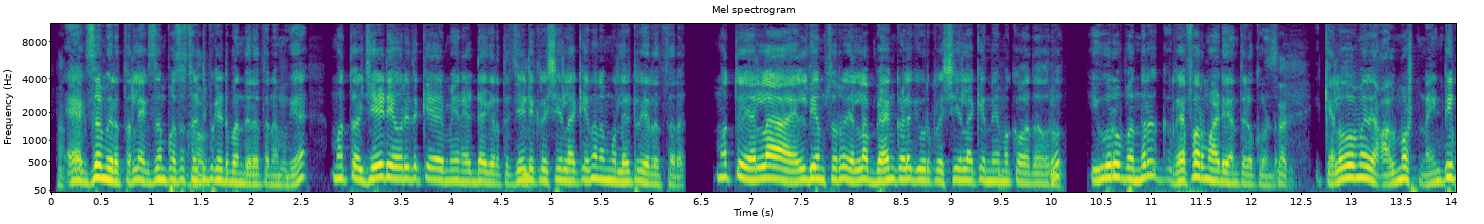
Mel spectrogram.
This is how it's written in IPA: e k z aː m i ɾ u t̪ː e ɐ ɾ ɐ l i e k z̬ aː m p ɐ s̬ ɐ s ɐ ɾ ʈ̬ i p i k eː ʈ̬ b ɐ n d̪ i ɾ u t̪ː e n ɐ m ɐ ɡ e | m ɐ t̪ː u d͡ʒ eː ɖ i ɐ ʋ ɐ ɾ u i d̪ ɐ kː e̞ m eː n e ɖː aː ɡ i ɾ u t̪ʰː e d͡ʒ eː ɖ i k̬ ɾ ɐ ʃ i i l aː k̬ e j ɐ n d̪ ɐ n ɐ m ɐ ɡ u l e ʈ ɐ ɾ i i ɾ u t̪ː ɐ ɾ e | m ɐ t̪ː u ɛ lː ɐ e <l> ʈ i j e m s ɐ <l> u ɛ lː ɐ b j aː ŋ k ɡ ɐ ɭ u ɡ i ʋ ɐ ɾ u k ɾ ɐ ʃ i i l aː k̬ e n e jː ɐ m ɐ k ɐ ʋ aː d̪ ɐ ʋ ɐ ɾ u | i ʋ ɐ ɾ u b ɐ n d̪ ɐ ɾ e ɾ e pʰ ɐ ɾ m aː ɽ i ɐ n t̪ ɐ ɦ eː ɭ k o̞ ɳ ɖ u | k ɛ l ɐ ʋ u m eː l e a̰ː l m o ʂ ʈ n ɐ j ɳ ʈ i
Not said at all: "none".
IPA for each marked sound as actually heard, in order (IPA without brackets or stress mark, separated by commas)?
l, ɾ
